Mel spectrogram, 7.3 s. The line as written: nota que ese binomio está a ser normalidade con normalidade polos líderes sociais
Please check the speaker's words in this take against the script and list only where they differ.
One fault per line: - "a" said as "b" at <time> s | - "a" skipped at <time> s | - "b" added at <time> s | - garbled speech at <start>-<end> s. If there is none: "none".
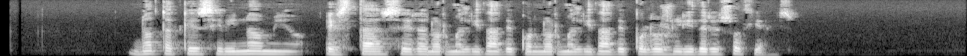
none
